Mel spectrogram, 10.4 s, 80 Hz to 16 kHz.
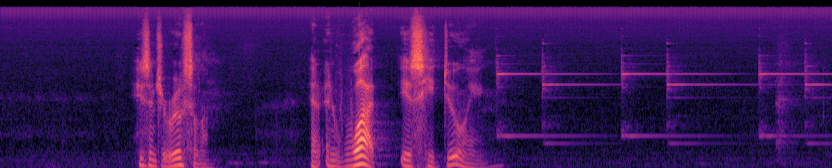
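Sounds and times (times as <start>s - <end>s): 
speech: 1.7s - 2.8s, 3.9s - 6.2s
electronic doorbell chiming: 6.2s - 10.3s.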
